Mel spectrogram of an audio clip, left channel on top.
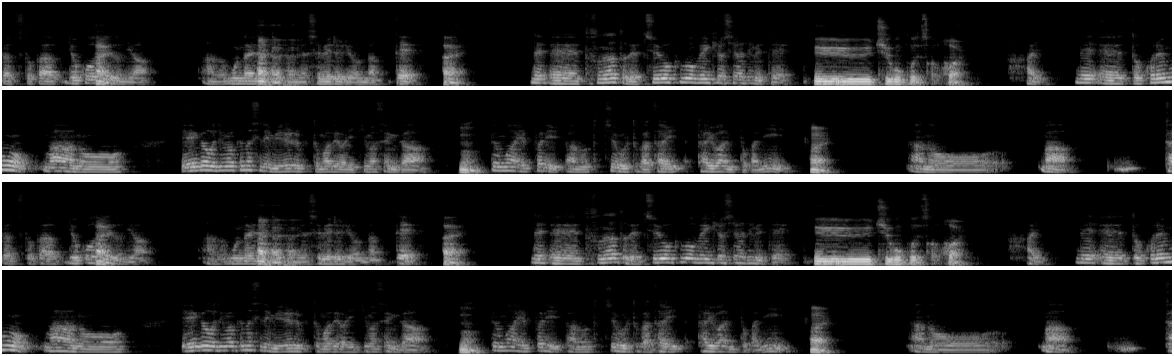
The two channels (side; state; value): both; normal; correlation 0.79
